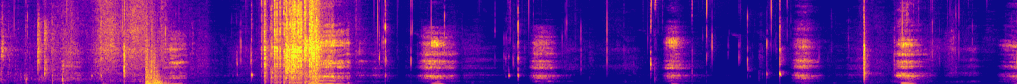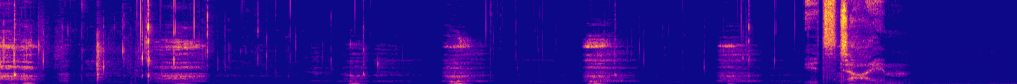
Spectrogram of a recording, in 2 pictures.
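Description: A man groans and pants loudly close by.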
